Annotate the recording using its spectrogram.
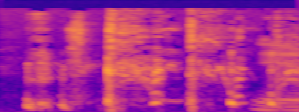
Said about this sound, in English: And I'm going to mute myself while I cough.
